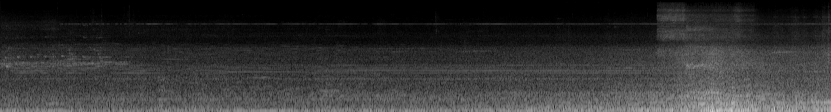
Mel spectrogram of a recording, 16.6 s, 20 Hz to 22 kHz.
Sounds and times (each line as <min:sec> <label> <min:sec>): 0:00.0 second train only passing 0:16.6
0:00.0 train arriving, idling and departing 0:16.6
